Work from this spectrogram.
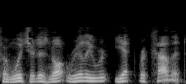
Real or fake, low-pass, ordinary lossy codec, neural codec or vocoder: fake; 7.2 kHz; MP3, 24 kbps; codec, 24 kHz, 0.9 kbps, DualCodec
